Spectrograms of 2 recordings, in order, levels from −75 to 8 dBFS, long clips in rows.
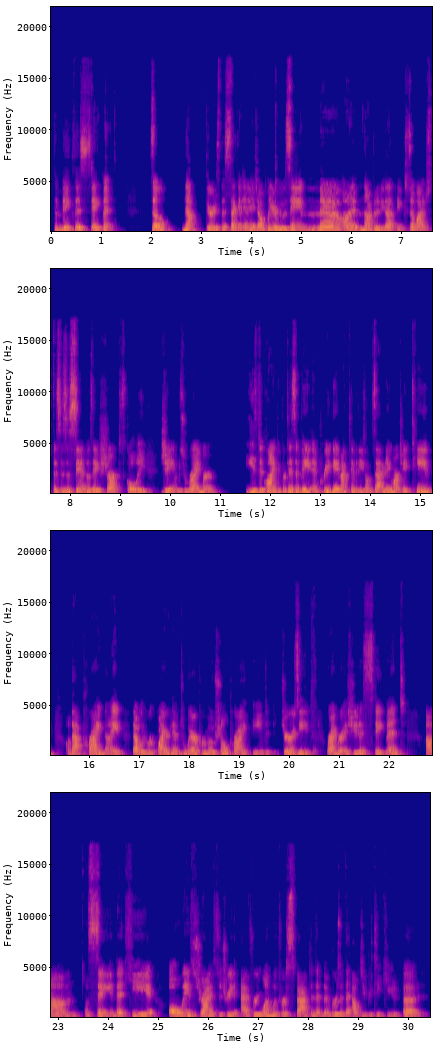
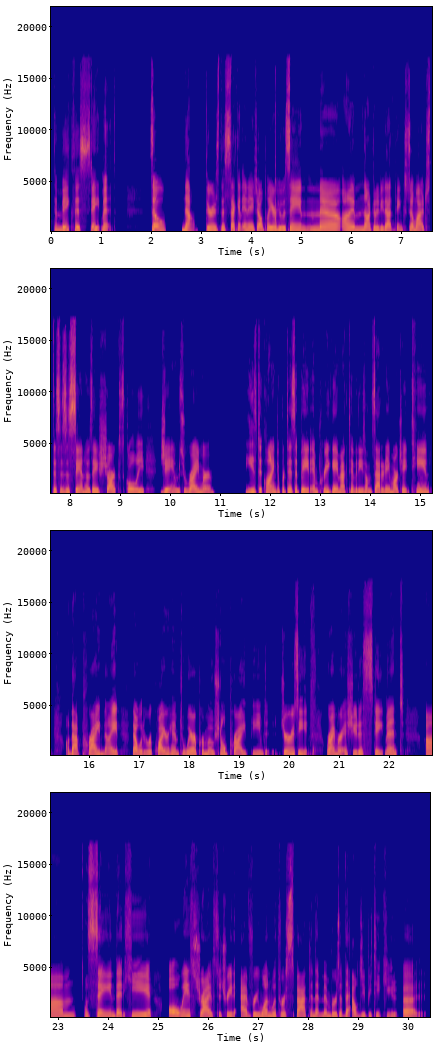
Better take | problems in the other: second | off-mic speech; far // room echo; very slight; dies away in 0.3 s

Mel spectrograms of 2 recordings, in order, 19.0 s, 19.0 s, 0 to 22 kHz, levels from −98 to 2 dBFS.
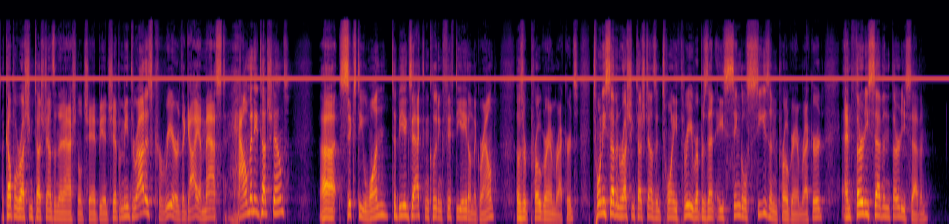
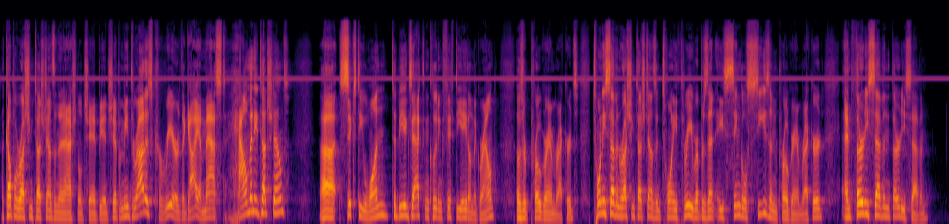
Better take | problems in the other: second | high-pitched whine; loud; throughout; 5 kHz, 5 dB below the speech; faint in the second

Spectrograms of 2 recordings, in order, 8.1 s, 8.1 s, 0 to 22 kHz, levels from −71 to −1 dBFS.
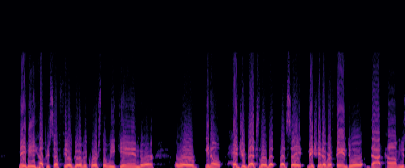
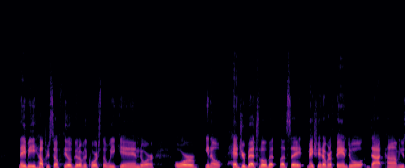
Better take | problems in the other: second | distortion; heavy; 21% of the sound clipped

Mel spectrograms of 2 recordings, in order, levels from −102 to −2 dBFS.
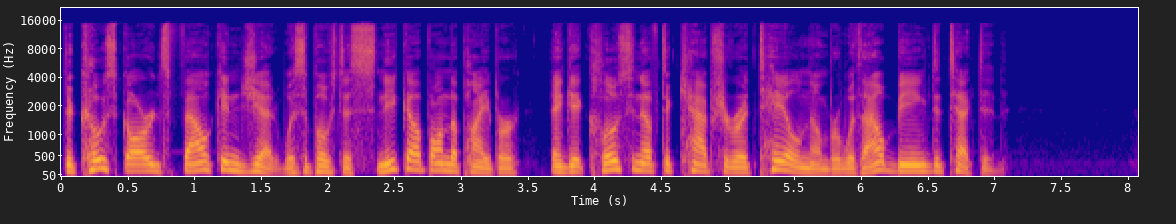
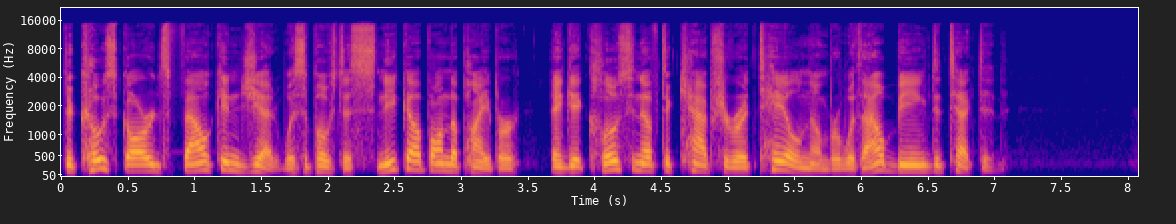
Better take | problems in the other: first | thin; very slightly; fading below 300 Hz

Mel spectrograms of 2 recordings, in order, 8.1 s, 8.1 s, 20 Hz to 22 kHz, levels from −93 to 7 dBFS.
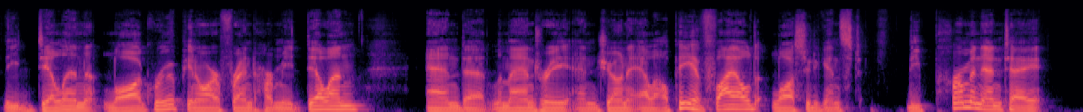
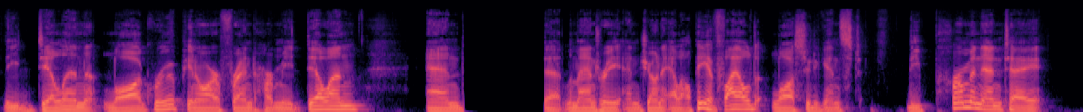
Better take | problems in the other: first | audio freezing; at 3.5 s for 0.5 s

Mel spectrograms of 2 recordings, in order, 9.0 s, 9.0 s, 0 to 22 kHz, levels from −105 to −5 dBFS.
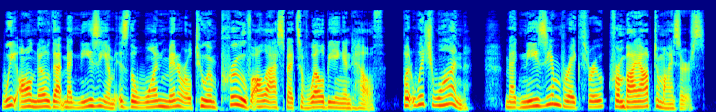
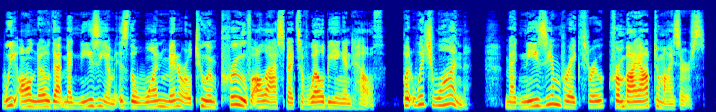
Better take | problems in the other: first | thin; very slightly; fading below 250 Hz

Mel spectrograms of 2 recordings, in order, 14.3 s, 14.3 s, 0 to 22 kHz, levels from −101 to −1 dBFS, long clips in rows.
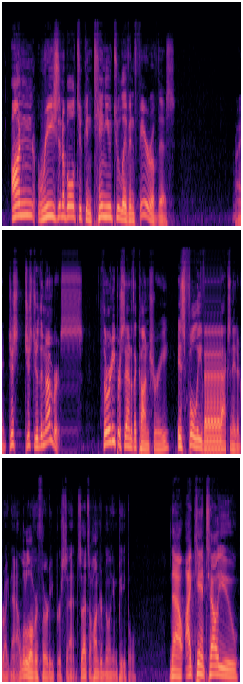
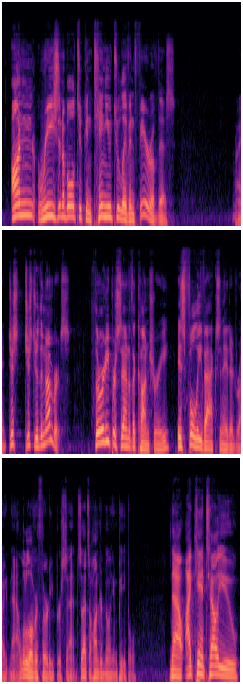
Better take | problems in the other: second | audio freezing; at 6 s and at 9 s

